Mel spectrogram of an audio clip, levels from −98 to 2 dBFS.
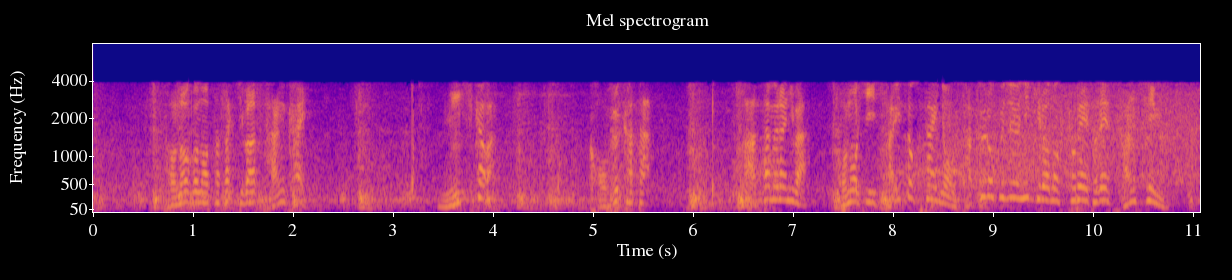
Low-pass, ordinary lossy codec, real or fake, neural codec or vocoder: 7.2 kHz; AAC, 16 kbps; fake; vocoder, 44.1 kHz, 80 mel bands, Vocos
